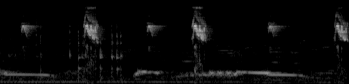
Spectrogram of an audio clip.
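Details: Streaked weaver nestling calling while being fed: bright, high chirps at uneven intervals, about six in under four seconds, mixed with a lower, sliding whistle-like tone and a faint hum.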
